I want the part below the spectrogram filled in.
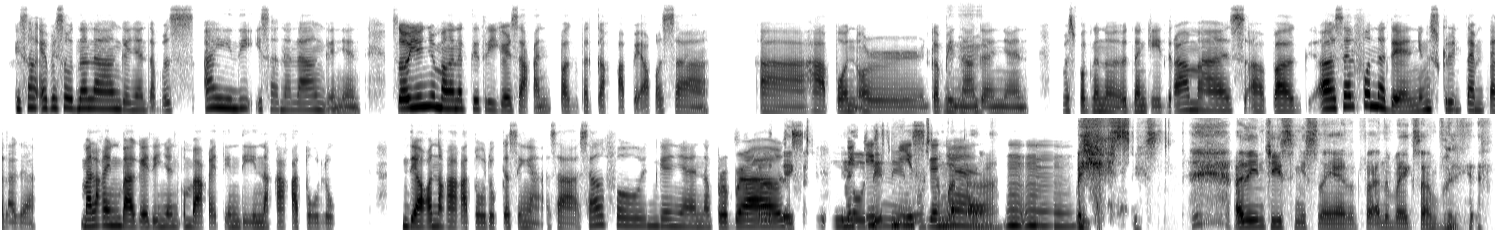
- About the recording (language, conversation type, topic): Filipino, podcast, Ano ang papel ng tulog sa pamamahala mo ng stress?
- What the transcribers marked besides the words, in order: laughing while speaking: "tsismis"; laughing while speaking: "niyan?"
